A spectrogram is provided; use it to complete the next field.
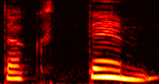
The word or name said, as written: Dakuten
